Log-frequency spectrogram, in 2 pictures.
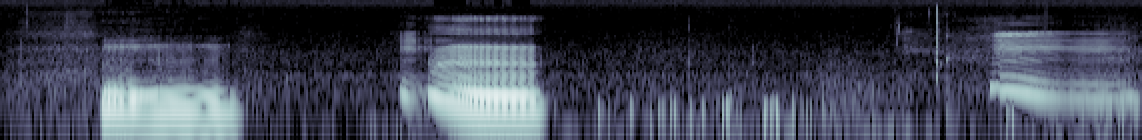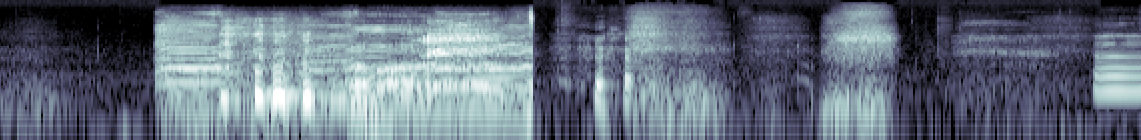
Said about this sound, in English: Okay. Was all right, we got dog.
